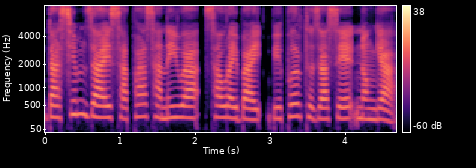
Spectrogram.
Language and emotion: Bodo, neutral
